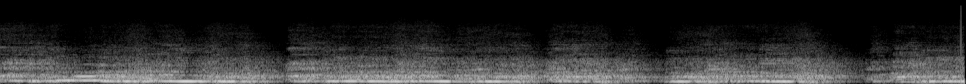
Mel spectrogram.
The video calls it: African Lion Several Roars (2) Sound Effect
